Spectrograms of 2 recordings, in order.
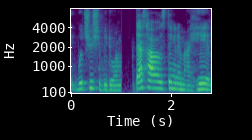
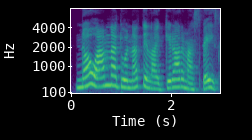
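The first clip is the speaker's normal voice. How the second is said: defiant refusal; 6 semitones higher, 6 dB louder than usual. Retold or imitated. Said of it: "that's how I was there feeling".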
